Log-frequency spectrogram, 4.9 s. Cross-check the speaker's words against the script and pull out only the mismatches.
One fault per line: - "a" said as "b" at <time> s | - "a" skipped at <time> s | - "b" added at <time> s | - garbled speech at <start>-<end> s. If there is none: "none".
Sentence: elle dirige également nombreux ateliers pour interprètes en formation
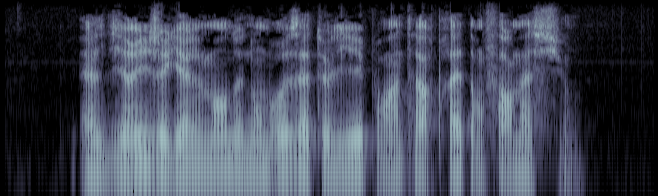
- "de" added at 1.7 s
